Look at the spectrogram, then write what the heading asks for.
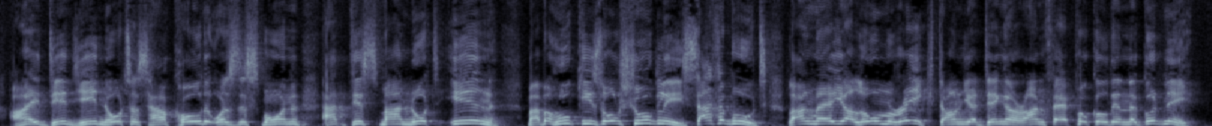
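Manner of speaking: thick, high Scottish brogue; broad Scottish accent. Acted. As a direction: ham up a broad Scottish drinker. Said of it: "Or words to that effect".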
